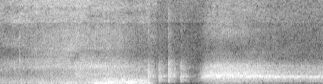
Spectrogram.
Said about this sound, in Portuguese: Vou convidar vocês então para fechar os olhos, fazer uma respiração bem profunda agora.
